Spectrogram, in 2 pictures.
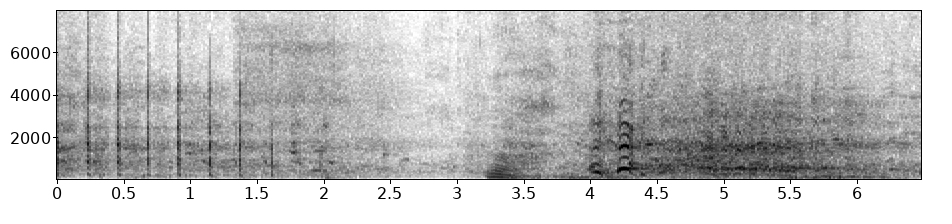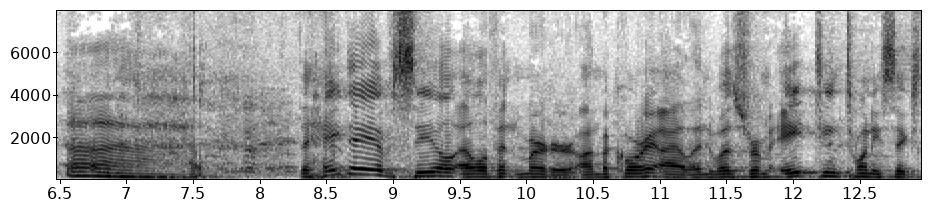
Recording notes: Live from Melbourne, Australia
